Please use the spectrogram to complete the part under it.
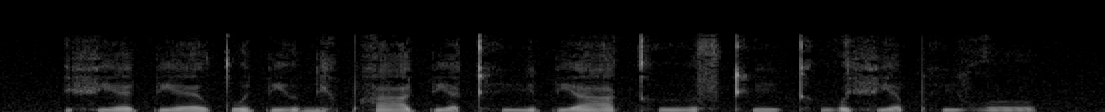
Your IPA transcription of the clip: fʲ ɛː pʲ ɛː tʷ e pʲ ɯ bʲ ɔ pʰ aː pʲ a kʰ iː pʲ aː kʰ ɯː s kʰ iː kʰ ɯ o̯ fʲ a pʰ i v ɤ

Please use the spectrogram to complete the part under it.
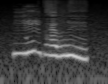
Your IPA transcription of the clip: ɲ ũ bʱ æ v ĩ

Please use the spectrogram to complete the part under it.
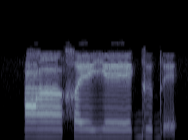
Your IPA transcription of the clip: ʕ ãː χ eː j eː ɡ ɨ d̪ ḛ

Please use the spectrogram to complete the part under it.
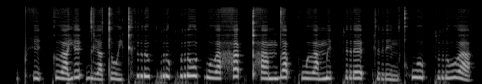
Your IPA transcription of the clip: pʰ i˨˩ ʔ k ɯ˨˩ a̯ j e˥˩ ʔ d i˩˦ a̯ t uː˨˩ j kʰ r ɯː˥˩ k̚ r u˥˩ k̚ r oː˥˩ t̚ w u˧ a̯ h a˥˩ k̚ pʰ a˦˥ m d a˥˩ p̚ k w ɯ˧ a̯ m i˦˥ t̚ p r ɛː˦˥ t̚ k r i˨˩ n kʰ w u˥˩ ʔ p r u˥˩ a̯

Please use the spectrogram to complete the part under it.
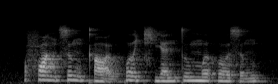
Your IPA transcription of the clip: f ɑ˥˧ ŋ s ʊ˥˩ ŋ kʰ ɑ̰˨˩ ʊ̯ p ɤ˥˩ t͡ɕʰ j ɛ˧˥ n t̪ u˥ m ɤ˥˧ x o˥˩ ʊ̯ s ʊ˧˥ ŋ

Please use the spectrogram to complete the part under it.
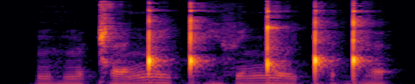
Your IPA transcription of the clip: n o̤ n o ǁ ɜ ŋ͡ǃ e i̯ ǃʼ e̤ f e ŋ͡ǃ o i̯ ǃʼ ə ɡ͡ǃ ɜ

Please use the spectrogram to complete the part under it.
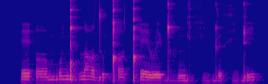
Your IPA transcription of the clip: e ʔ ɑ m b o ŋ͡ǃ ṳ l ɑ d u ǃʼ ɑ ǃʰ e ɹ i ɖ a̤ ŋ ɡ i̤ x i̤ ɖ ʏ x e̤ ɖ i

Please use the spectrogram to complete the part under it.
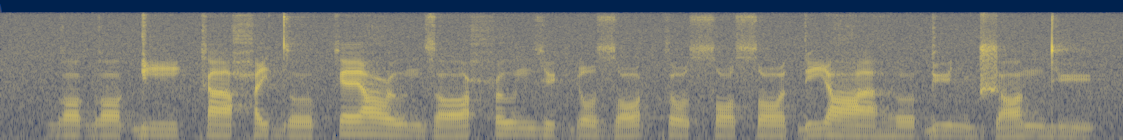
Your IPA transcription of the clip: ɡ ɔ ɡ ɔ ɠ i k a ħ i d o k ɛ ʕ u n z ɔ ħ u n z y ɠ y zˤ o k u sˤ o sˤ o ɗ i ʕ a ɦ o ɠ y n d͡ʒ ɒ n d y

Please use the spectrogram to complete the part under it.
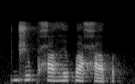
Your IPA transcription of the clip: d͡ʒ ɯ p ħ a ɦ e p a ħ a p

